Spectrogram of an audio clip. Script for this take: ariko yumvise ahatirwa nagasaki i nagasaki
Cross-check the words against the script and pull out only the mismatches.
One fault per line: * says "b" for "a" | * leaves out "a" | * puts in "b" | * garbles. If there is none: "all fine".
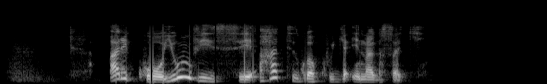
* says "kujya" for "nagasaki"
